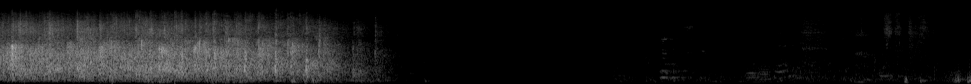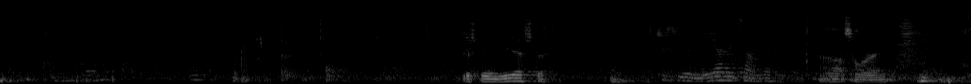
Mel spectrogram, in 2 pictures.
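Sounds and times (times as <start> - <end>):
applause: 0.0 - 4.0.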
